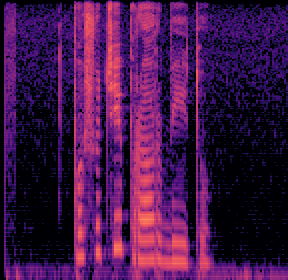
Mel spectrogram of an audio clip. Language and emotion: Russian, sad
